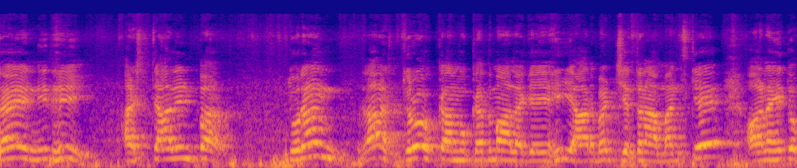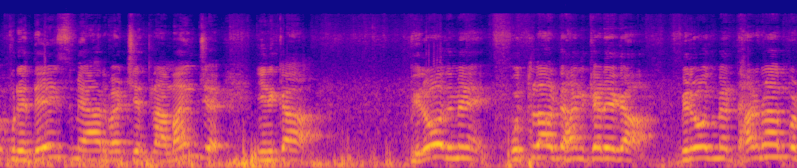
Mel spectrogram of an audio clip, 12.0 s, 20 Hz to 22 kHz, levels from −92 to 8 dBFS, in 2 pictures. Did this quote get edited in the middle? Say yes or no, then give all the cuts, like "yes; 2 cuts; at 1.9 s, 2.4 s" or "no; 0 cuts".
no; 0 cuts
